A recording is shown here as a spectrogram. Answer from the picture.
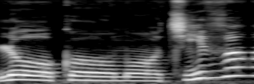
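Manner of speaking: "Locomotive" slow, syllables held evenly; "Locomotive" in long linked beats; stretched syllables. Shown as a demonstration. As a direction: model "Locomotive" slowly for pupils to repeat. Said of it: "Répétez après moi".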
